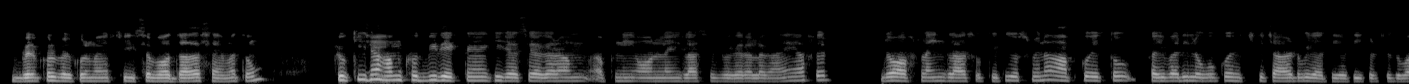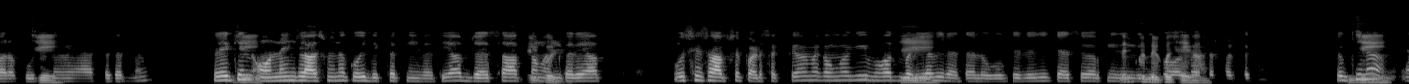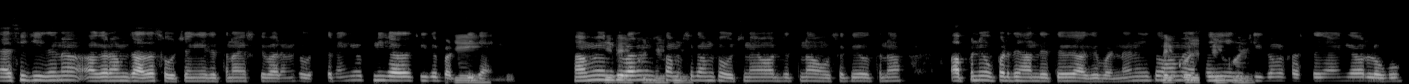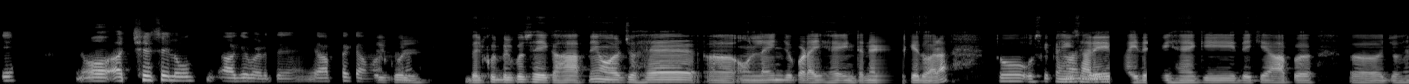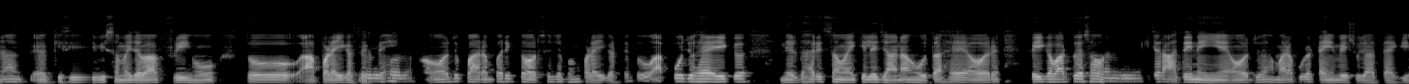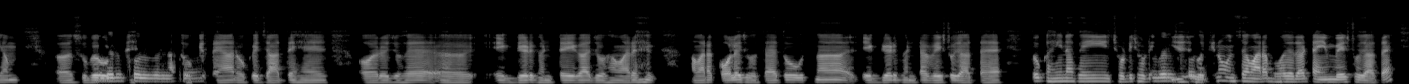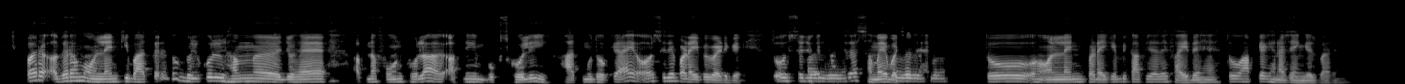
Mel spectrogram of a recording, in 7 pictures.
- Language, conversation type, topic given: Hindi, unstructured, इंटरनेट ने हमारी पढ़ाई को कैसे बदला है?
- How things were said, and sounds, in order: in English: "ऑनलाइन क्लासेस"; in English: "ऑफलाइन क्लास"; in English: "टीचर"; in English: "ऑनलाइन क्लास"; in English: "फ्री"; in English: "टीचर"; in English: "टाइम वेस्ट"; laughing while speaking: "हमारे"; in English: "वेस्ट"; in English: "टाइम वेस्ट"; in English: "बुक्स"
